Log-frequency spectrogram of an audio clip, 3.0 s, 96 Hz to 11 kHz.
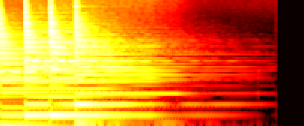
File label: G Suspended 2nd G, down, Bass Standard; Gsus2 arpeggiated; JGuitar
